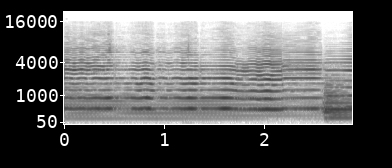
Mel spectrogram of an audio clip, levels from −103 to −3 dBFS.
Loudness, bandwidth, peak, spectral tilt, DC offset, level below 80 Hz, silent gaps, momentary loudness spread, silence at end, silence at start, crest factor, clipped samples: -31 LUFS; 14.5 kHz; -18 dBFS; -2.5 dB/octave; under 0.1%; -86 dBFS; none; 4 LU; 0 s; 0 s; 14 dB; under 0.1%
